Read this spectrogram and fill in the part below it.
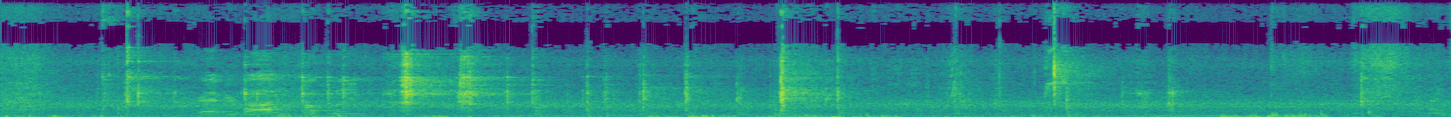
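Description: Metal hose couplings clank and click together.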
